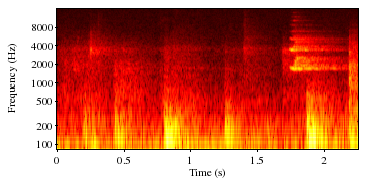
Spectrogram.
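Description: Footsteps on a tiled bathroom floor, soft low thumps about twice a second, with a short high squeak near the end.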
